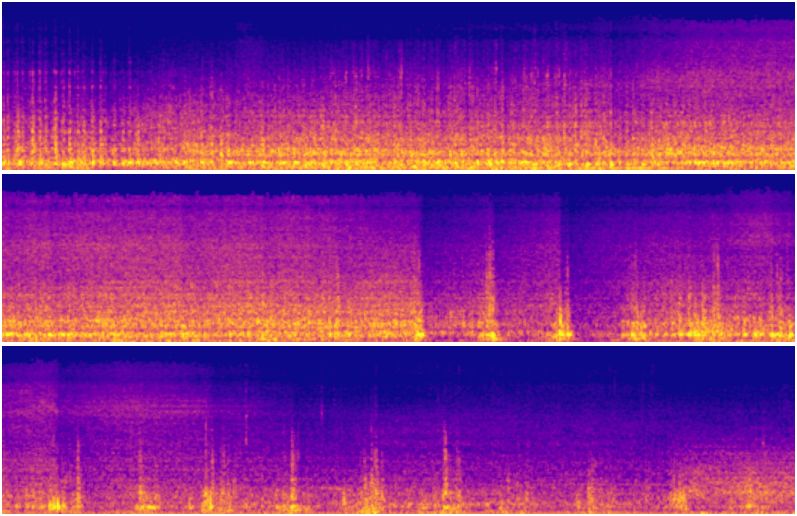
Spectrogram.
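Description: Automatic car wash heard from inside the car: spinning brushes and water spray drumming on the body and glass in a steady, heavy wash, turning into uneven slaps and surges about halfway through.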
